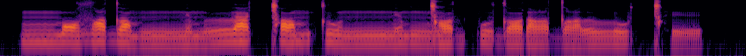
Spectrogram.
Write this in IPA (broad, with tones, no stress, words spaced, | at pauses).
mːo˧zˤɤ˦dɒ˨m nːɪ˨mlːa˦ ǀɒ˦mtu˦˨ nːɪ˦mŋ͡ǀɒ˦dpu˦d ɒ˦ɾa˦ dˤɤ˨lːu˧ ǀʰɪ˨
